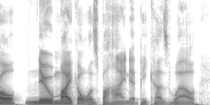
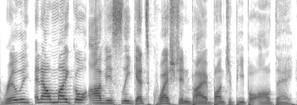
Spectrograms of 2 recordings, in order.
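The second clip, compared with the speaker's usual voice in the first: normal talking voice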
